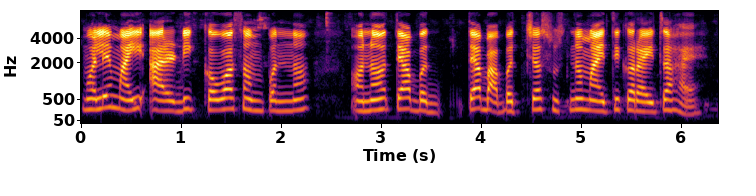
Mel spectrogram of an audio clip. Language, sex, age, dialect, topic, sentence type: Marathi, female, 25-30, Varhadi, banking, statement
